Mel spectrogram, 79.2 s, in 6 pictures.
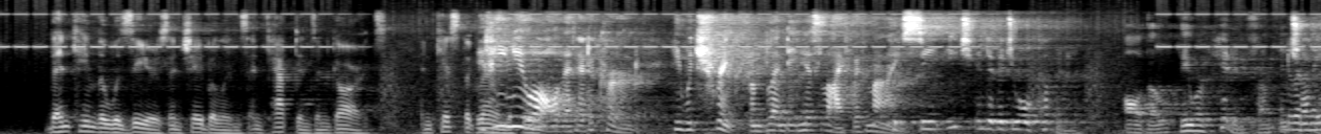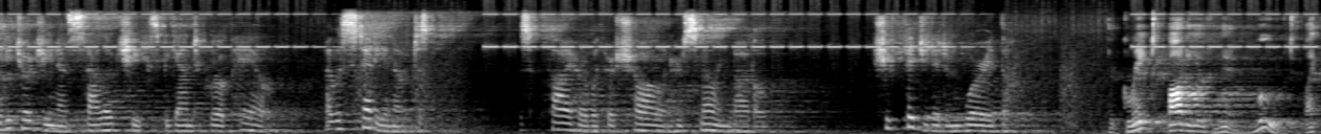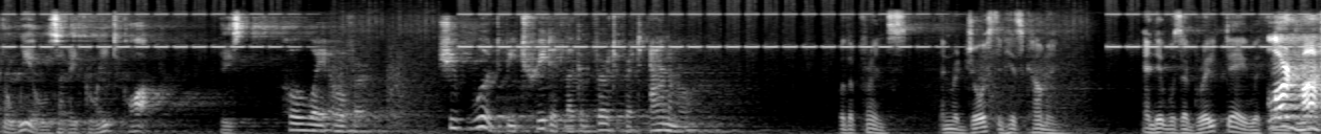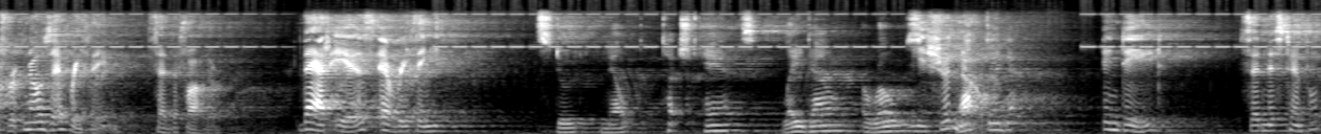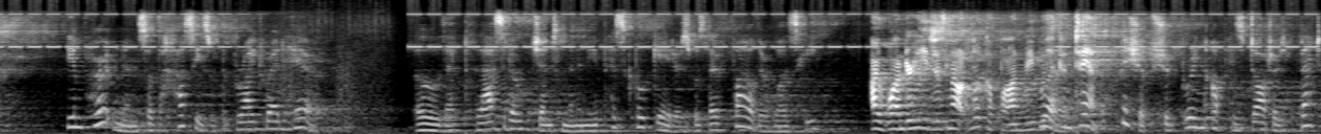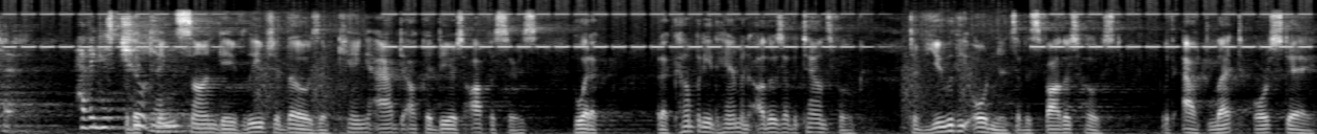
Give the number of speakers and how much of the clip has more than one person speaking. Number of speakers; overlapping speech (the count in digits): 4, about 6%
